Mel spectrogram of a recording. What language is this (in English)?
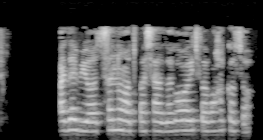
Uzbek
